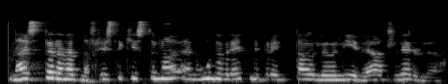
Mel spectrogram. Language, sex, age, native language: Icelandic, female, 50-59, Icelandic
